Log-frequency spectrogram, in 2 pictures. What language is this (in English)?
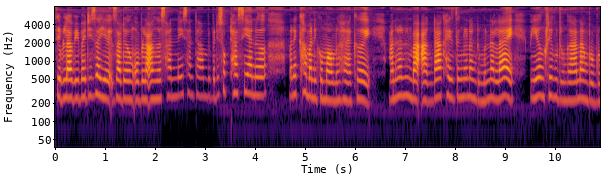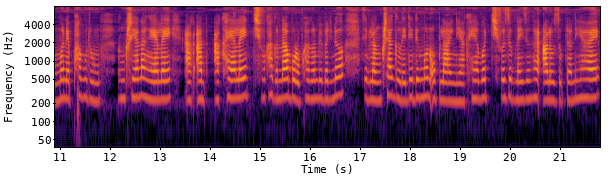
Bodo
